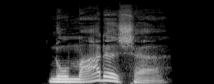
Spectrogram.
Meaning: inflection of nomadisch: 1. strong/mixed nominative masculine singular 2. strong genitive/dative feminine singular 3. strong genitive plural
- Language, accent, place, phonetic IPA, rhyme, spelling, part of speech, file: German, Germany, Berlin, [noˈmaːdɪʃɐ], -aːdɪʃɐ, nomadischer, adjective, De-nomadischer.ogg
